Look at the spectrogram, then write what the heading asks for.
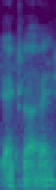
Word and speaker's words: Xi: And all of a sudden, the Premier Xi, that's X-I, Xi, X is pronounced as an S for some reason, passed a law that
